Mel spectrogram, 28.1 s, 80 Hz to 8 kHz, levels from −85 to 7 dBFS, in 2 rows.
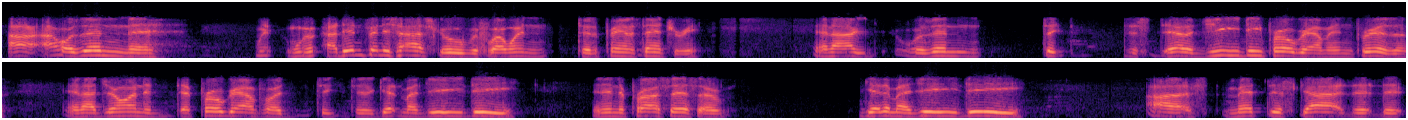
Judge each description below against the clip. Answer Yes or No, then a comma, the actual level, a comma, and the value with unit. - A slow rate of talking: Yes, slow, 120 wpm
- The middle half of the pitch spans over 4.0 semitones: No, average, 3.4 semitones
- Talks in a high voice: No, medium, 160 Hz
